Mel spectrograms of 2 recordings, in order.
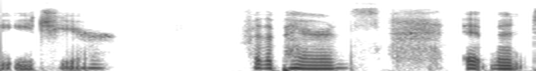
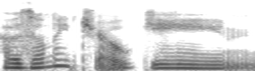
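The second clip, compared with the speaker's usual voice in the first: words said on a groan; 3 semitones higher than usual. Reading a story aloud, a boy answering his warning mother: groaning. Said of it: "Jonas groaned".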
